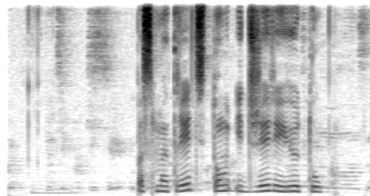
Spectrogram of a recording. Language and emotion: Russian, neutral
